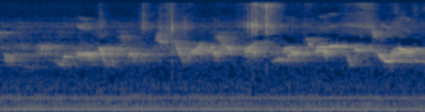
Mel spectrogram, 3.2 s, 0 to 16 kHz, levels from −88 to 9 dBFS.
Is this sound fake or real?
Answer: real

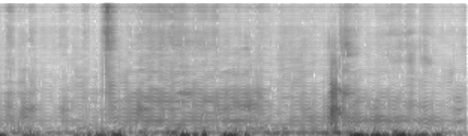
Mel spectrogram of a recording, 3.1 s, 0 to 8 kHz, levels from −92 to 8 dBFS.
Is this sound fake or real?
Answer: fake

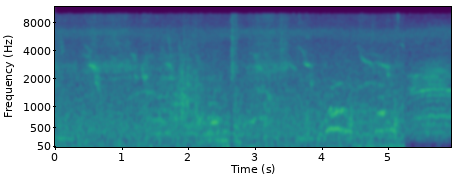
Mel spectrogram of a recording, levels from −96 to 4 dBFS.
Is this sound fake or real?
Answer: fake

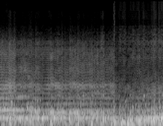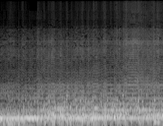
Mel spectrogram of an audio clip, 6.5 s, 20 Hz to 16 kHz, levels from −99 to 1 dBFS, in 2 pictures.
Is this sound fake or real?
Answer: fake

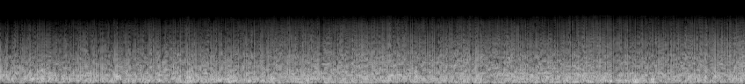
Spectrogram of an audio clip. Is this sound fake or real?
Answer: fake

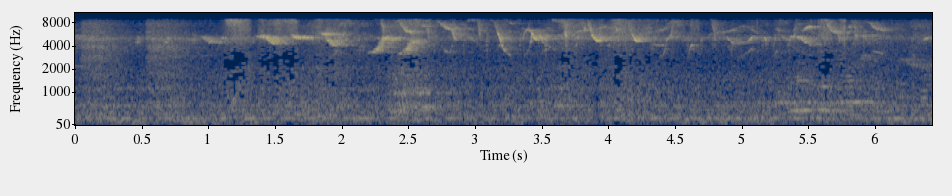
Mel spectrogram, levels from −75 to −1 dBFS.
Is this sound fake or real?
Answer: real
